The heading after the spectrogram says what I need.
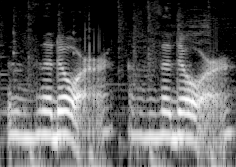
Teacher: a lot of rules in North American English but typically t-h-e if there is a consonant coming after that word we're going to reduce it to a schwa it's an uh sound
